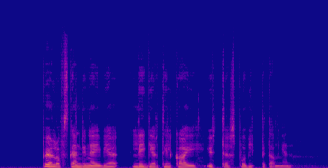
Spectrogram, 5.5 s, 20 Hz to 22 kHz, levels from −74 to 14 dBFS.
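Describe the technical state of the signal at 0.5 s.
Nothing is wrong at 0.5 s; the speech signal there is intact, with no dropout, clipping, glitch or other fault to be heard.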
